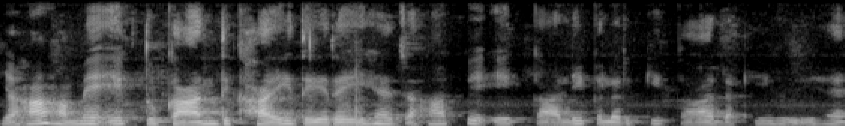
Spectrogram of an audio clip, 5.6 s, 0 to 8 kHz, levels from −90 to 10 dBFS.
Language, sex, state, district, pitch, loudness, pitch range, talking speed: Hindi, female, Bihar, Saharsa, 165 Hz, -22 LUFS, 155-180 Hz, 190 wpm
